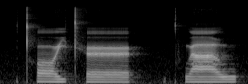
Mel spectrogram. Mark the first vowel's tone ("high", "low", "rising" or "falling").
low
